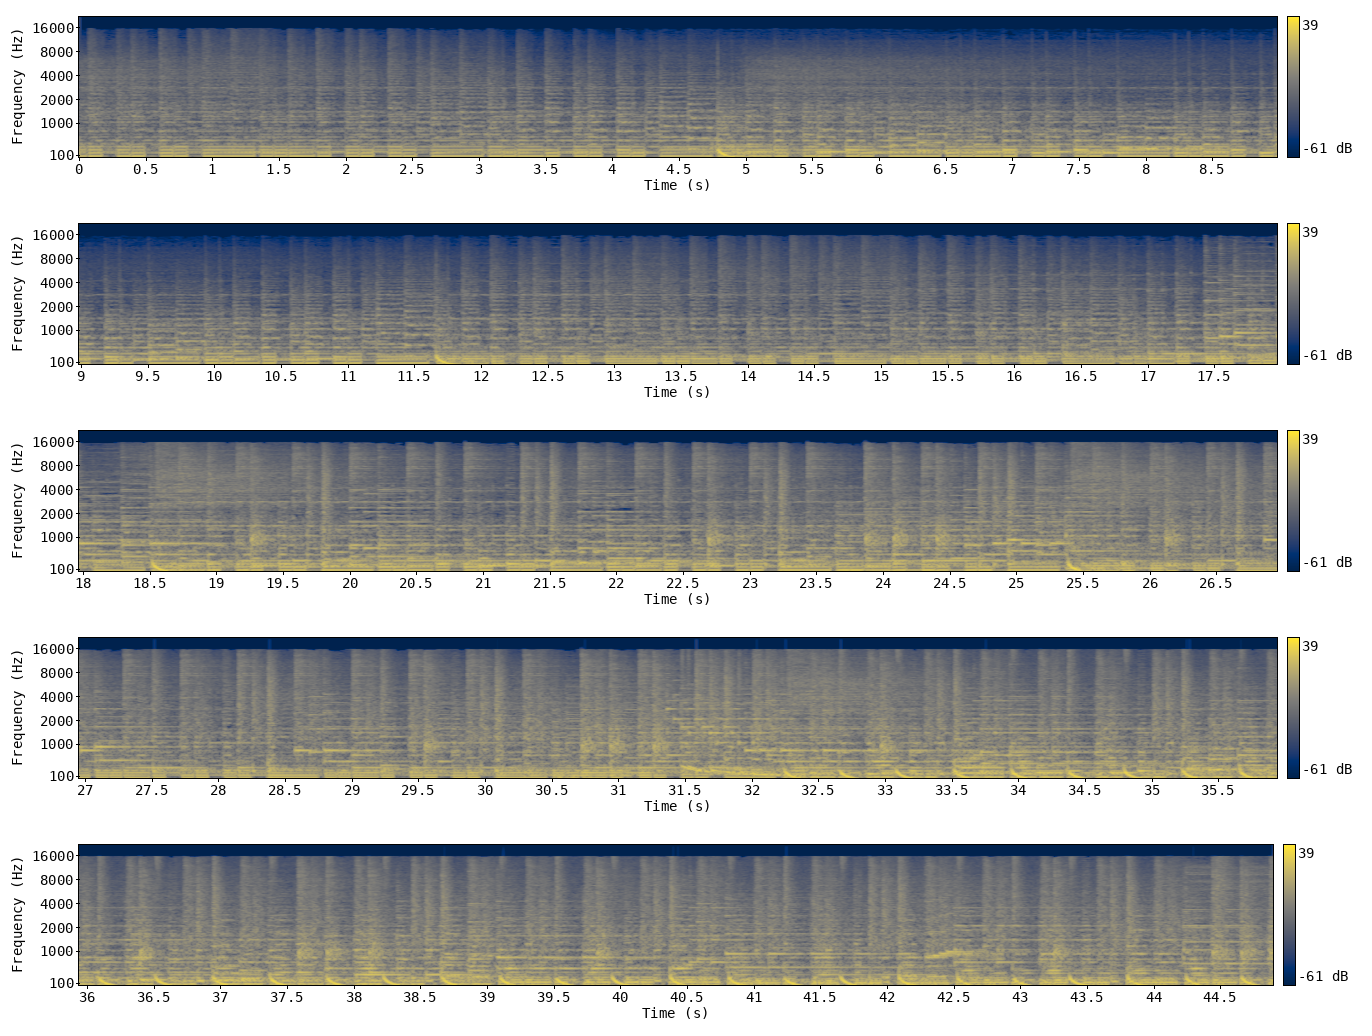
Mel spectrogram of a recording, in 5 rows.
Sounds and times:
Music: 0.0s - 44.8s.

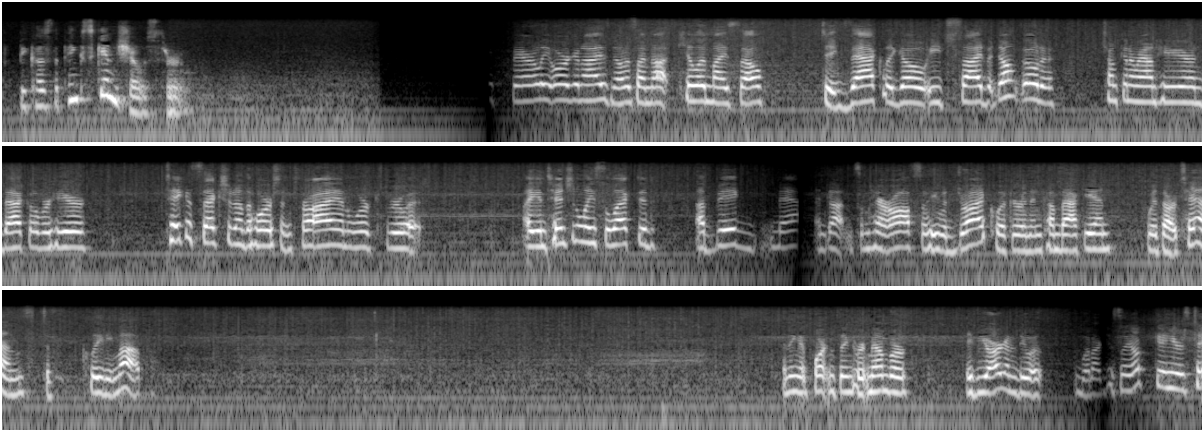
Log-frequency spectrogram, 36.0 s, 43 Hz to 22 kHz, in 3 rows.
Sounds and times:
Speech: 0.2s - 1.9s, 5.1s - 7.6s, 8.2s - 12.9s, 13.6s - 16.2s, 17.2s - 25.4s, 31.8s - 36.0s.

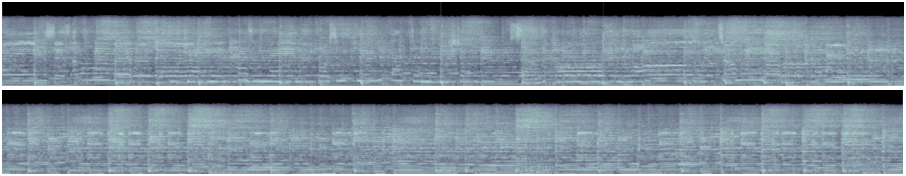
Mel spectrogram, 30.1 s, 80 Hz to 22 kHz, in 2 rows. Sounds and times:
Grunge: 0.0s - 30.0s.

